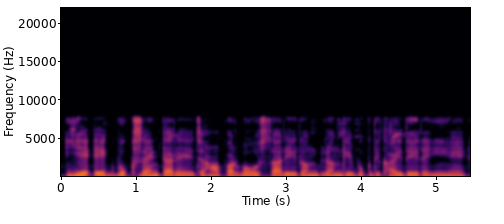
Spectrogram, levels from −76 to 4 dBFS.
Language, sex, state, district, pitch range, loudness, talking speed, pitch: Hindi, female, Bihar, Darbhanga, 215-240 Hz, -26 LUFS, 175 wpm, 230 Hz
